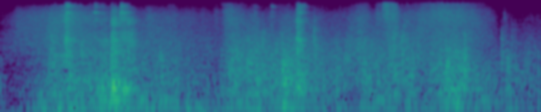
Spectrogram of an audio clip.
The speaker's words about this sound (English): That was the sound of a shower curtain moving.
